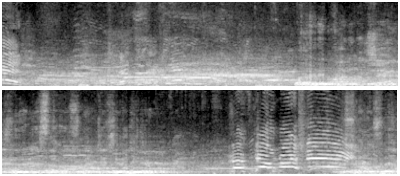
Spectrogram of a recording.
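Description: A crowd of spectators outdoors cheers and shouts loudly.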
